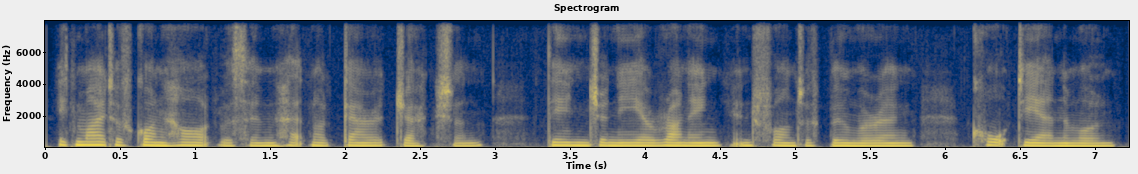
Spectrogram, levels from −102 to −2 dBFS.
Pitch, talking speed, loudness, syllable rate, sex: 170 Hz, 175 wpm, -16 LUFS, 4.9 syllables/s, female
